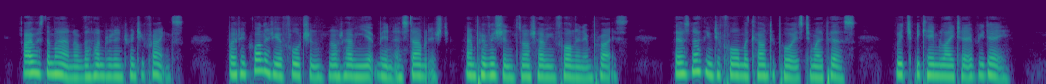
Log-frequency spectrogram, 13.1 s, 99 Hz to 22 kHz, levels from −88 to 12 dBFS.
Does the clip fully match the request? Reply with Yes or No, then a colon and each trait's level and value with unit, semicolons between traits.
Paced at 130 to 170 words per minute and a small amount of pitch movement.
No: average, 185 wpm; narrow, 2.3 semitones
